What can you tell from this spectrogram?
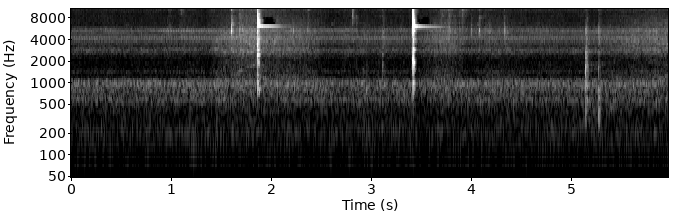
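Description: Sharp metallic clinks: two single ones with a brief high ring, about two and three and a half seconds in, then a quick pair near the end. Under them runs a steady hiss, like that of the shack's portable propane heater.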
